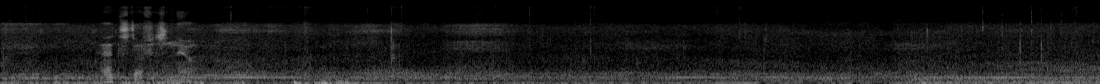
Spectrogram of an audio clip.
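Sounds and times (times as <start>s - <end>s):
low rumble: 0.0s - 11.0s
rain falling: 0.0s - 11.0s
faint ticks: 2.3s - 11.0s.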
